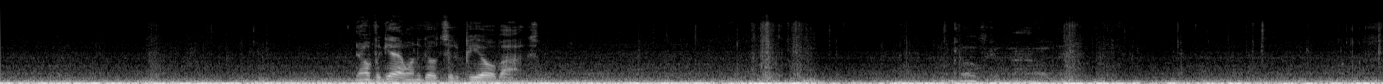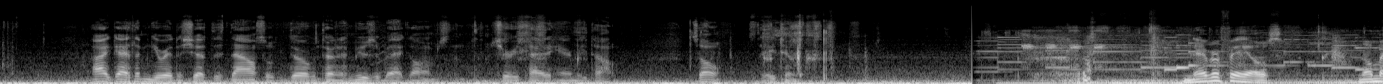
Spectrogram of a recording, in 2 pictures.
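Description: A car engine hums steadily inside a moving vehicle.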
